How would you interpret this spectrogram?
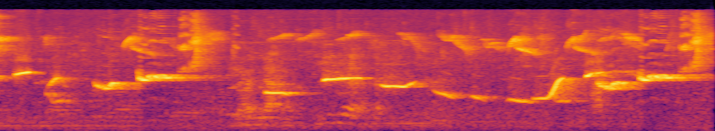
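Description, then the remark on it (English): A person whistles short, sliding tones at a caged songbird, which answers with bright chirps and trills, the two sounds overlapping and alternating in a lively exchange. “All right, so I'm just interested to see if this bird will respond to me whistling.”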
